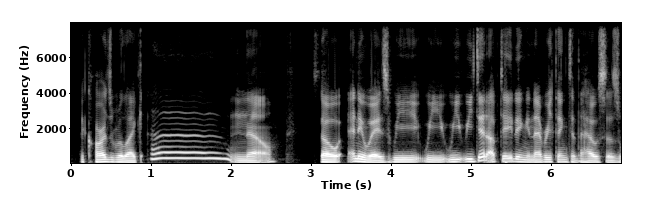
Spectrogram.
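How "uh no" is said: cards' voice. Retold or imitated. Tarot cards answer in voice.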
